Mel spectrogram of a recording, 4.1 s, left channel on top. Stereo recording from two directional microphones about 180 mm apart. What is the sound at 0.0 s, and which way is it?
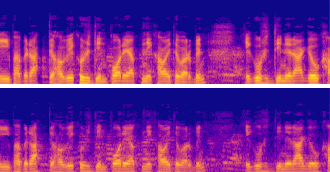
Speech, 15° left (ahead or behind).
